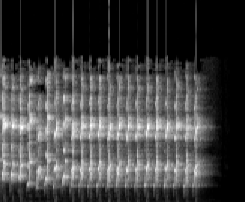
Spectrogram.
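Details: Lovebird 'ngekek panjang' lure chatter meant to rouse other lovebirds: a quick, piercing series of scratchy notes repeated steadily for nearly three seconds, then cut off into silence.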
